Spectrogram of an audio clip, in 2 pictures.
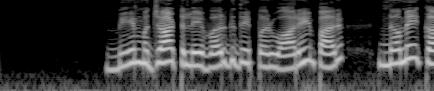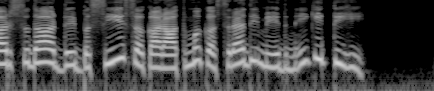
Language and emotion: Dogri, surprised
